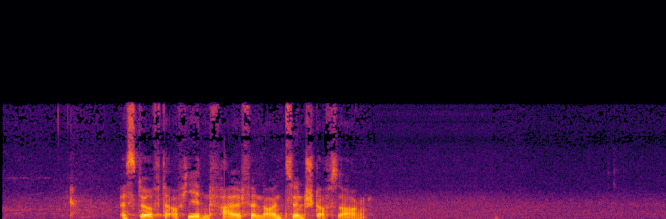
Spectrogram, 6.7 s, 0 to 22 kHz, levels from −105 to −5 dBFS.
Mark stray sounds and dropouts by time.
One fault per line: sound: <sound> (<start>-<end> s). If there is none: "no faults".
no faults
